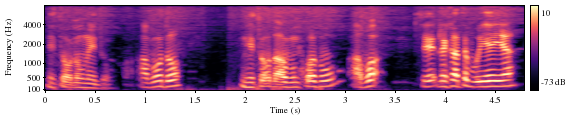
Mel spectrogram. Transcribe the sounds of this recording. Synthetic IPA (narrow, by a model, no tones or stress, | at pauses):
nit̪ɔ̰ʔd̪ɔnid̪ɔ | abɔd̪ɔ | nit̪ɔʔd̪ɔabunkɔab̪ɔa̰bɔaʔ | t͡ʃɛːt̪̚lɛkʰat̪ɛbuʔjaja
